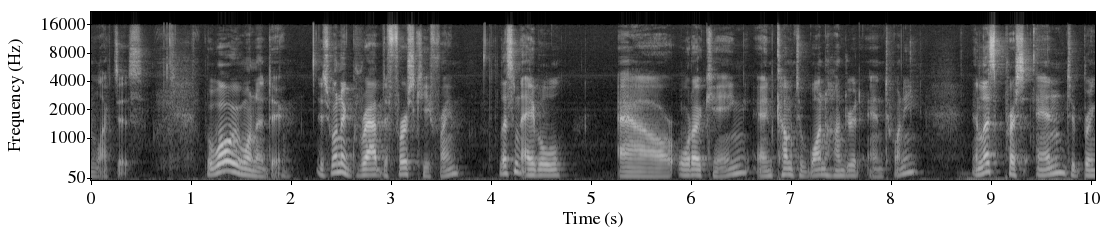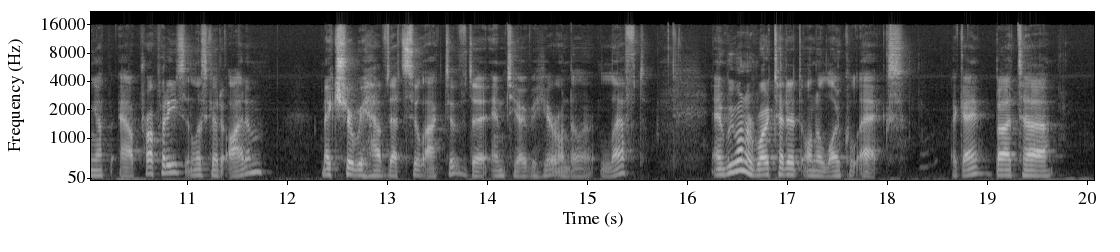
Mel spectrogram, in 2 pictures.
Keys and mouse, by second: 2.3 click, 6.3-7.7 drag, 9.1 n, 10.9 click, 16.3 click, 19.2 ctrl+z.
